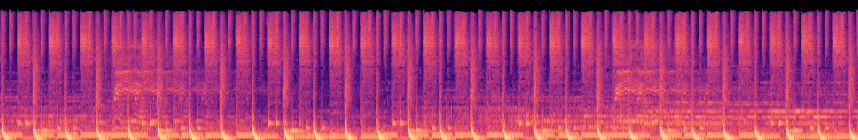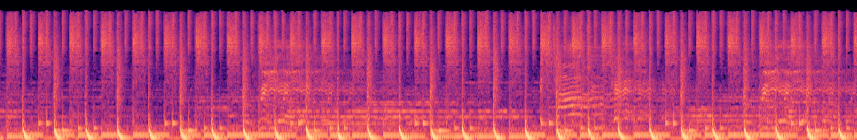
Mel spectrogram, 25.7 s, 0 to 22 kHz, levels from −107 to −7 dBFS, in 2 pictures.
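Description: At 4.58 s and again at 17.93 s the audio gives a brief glitch, each lasting under 20 ms. Both are damaged data in a compressed stream: corrupted bytes make the decoder misread a frame and output garbage until it finds the next valid frame header. A buffer dropout or clipping click would be a gap of silence or a plain tick. These bursts are short blips.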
